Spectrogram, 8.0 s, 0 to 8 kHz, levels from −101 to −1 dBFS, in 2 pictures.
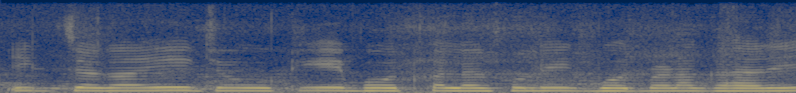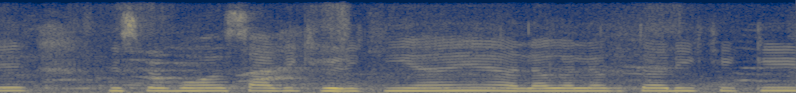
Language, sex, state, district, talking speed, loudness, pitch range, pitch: Hindi, female, Bihar, Jamui, 180 wpm, -35 LUFS, 230-245 Hz, 235 Hz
